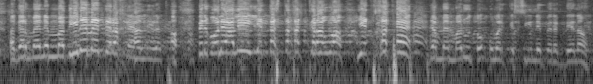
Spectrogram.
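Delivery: loud impassioned preaching; full-force preaching. Real, not acted.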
